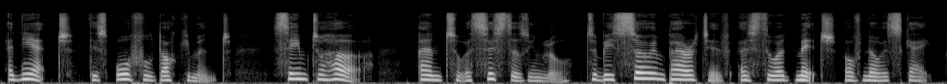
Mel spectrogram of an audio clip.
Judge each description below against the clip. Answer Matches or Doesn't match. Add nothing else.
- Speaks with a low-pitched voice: Doesn't match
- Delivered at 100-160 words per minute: Matches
